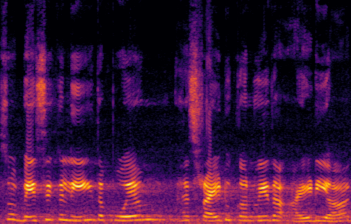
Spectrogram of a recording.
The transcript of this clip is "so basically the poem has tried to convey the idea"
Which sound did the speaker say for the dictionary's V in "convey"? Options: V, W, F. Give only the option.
V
